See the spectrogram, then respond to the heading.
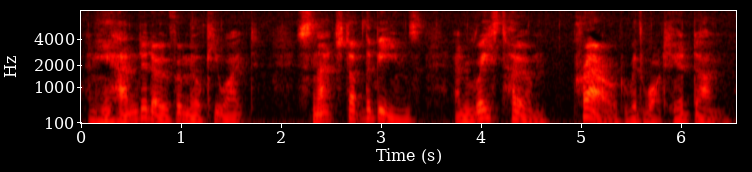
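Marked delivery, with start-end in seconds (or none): none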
